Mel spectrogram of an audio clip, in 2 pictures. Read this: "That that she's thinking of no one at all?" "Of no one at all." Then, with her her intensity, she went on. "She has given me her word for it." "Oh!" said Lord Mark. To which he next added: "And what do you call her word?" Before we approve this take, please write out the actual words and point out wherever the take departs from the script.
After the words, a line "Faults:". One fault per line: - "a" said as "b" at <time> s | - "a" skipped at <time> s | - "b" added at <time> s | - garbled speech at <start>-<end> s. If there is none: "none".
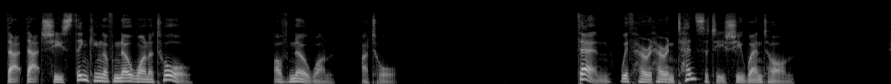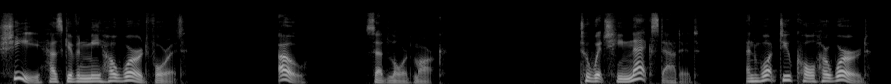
"That that she's thinking of no one at all?" "Of no one at all." Then, with her her intensity, she went on. "She has given me her word for it." "Oh!" said Lord Mark. To which he next added: "And what do you call her word?"
Faults:
none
